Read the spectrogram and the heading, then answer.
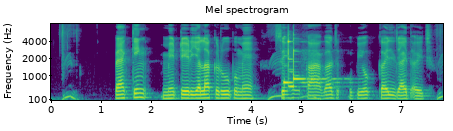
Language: Maithili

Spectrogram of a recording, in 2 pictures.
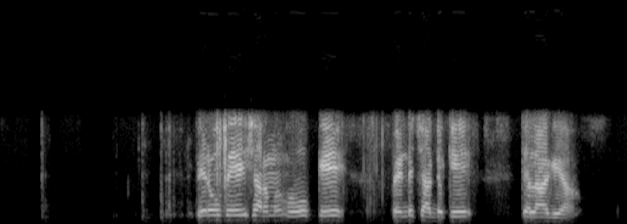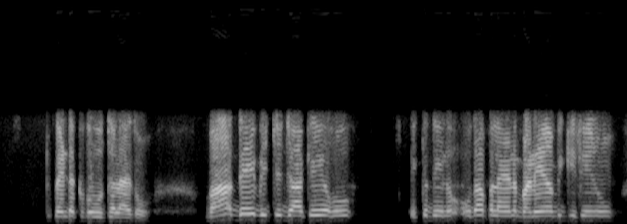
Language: Punjabi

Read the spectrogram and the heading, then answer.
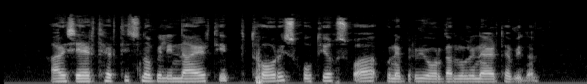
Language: Georgian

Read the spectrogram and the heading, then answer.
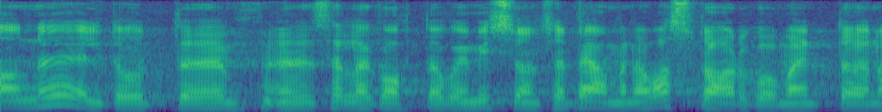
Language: Estonian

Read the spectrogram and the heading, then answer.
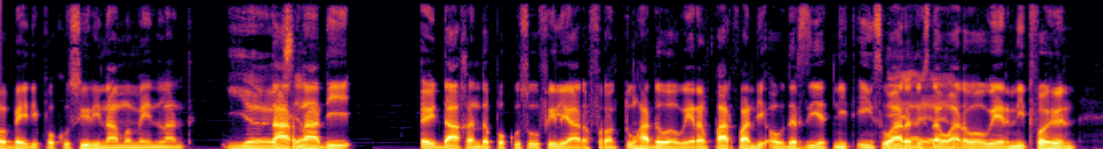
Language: Dutch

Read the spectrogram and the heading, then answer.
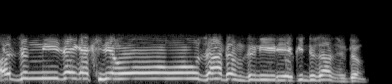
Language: Bodo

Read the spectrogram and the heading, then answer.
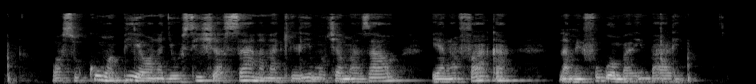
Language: Swahili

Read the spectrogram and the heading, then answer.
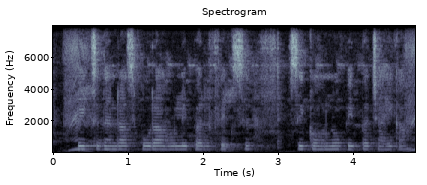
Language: Bhojpuri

